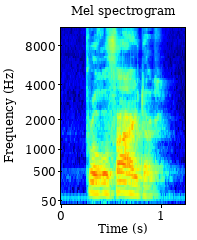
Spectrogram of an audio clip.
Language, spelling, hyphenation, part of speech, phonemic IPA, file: Dutch, provider, pro‧vi‧der, noun, /ˌproːˈvɑi̯.dər/, Nl-provider.ogg
- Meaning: an Internet or telephone provider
